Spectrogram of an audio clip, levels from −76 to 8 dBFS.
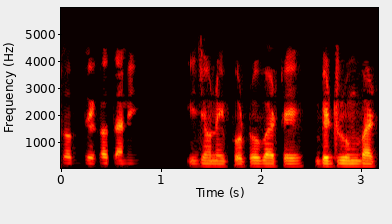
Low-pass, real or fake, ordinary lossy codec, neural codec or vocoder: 5.4 kHz; real; MP3, 32 kbps; none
